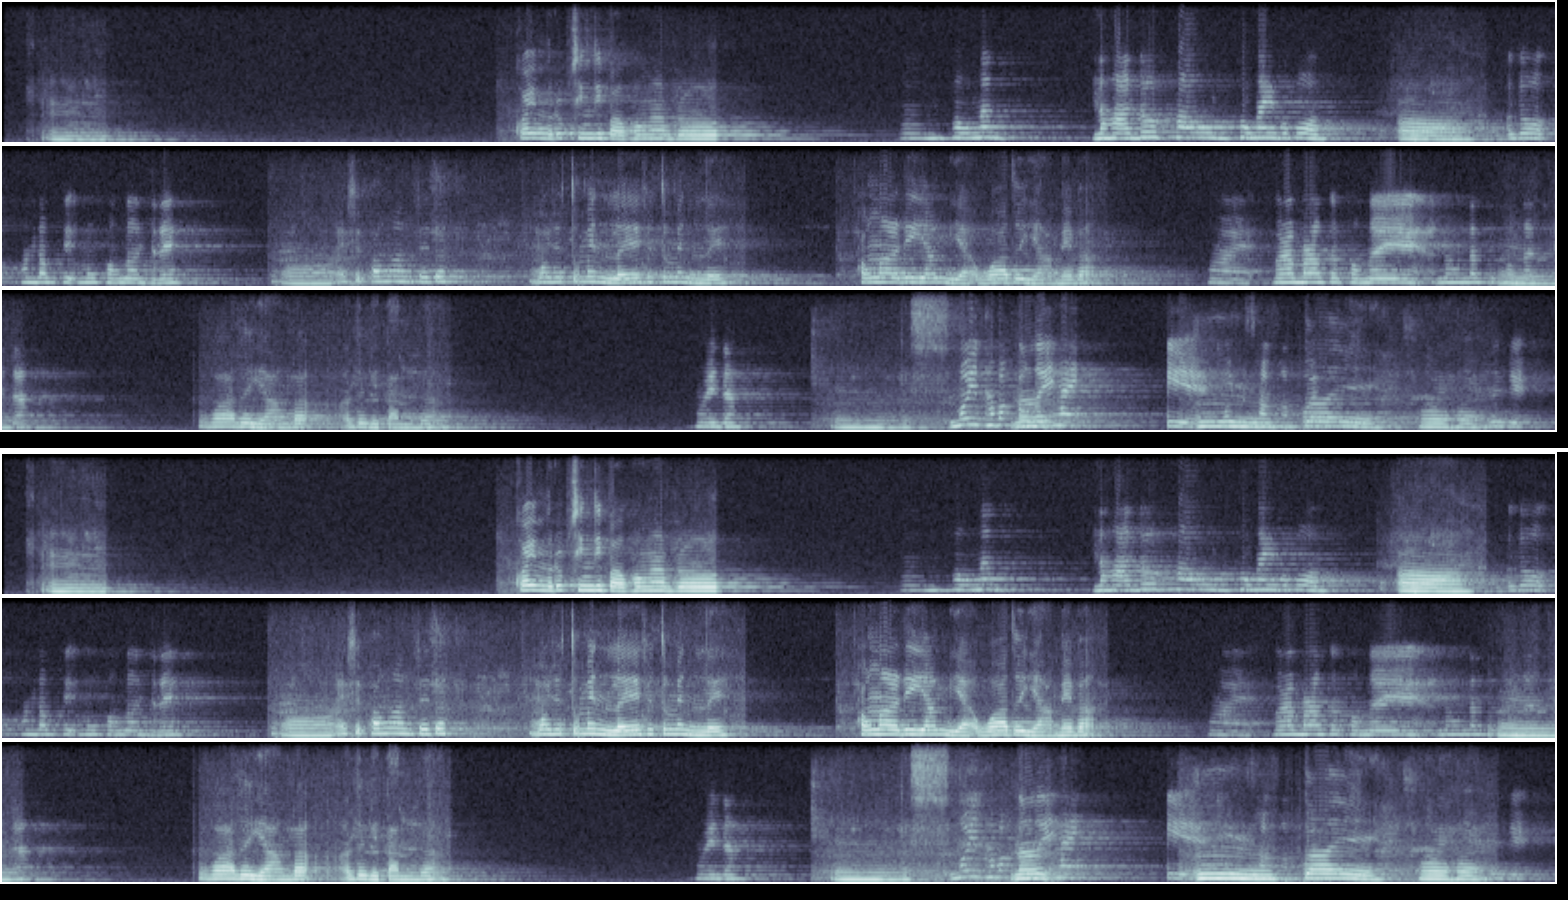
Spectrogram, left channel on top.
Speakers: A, on the right (about 75°); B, on the left (about 60°).
A: ꯎꯝ ꯈꯣꯏ ꯃꯔꯨꯞꯁꯤꯡꯗꯤ ꯄꯥꯎ ꯐꯥꯎꯅꯕ꯭ꯔꯣ
B: ꯎꯝ ꯍꯉ ꯅꯍꯥꯟꯗꯣ ꯍꯥꯎ ꯍꯥꯎꯅꯥꯏꯔꯤꯕ ꯀꯣ
A: ꯑꯣ
B: ꯑꯗꯣ ꯍꯟꯗꯛꯇꯤ ꯑꯃꯨꯛ ꯐꯥꯎꯅꯗ꯭ꯔꯦ
A: ꯑꯣ ꯑꯩꯁꯨ ꯈꯥꯎꯉꯗ ꯃꯣꯏꯁꯨ ꯇꯨꯃꯤꯟꯅꯥ ꯂꯩꯥꯏꯌꯦ ꯑꯩꯁꯨ ꯇꯨꯃꯤꯟꯅꯥ ꯂꯩꯌꯦ꯫
B: <inaudible>
A: ꯐꯥꯎꯅꯔꯗꯤ ꯌꯥꯝ ꯋꯥꯗꯣ ꯌꯥꯝꯃꯦꯕ
B: ꯍꯣꯏ ꯃꯔꯛ ꯃꯔꯛꯇ ꯐꯥꯎꯅꯩꯌꯦ ꯫ ꯍ ꯐꯥꯎꯅꯆꯦꯗ
A: ꯎꯝ ꯋꯥꯗꯣ ꯌꯥꯝꯕ ꯑꯗꯨꯒꯤ ꯇꯟꯕꯥ
B: ꯎꯝ ꯍꯣꯏꯗ
A: ꯎꯝ ꯑꯁ
B: ꯃꯣꯏ ꯊꯕꯛ
A: ꯅꯪ
B: ꯇꯧꯅꯩ ꯍꯥꯏ ꯑꯦ
A: ꯎꯝ
B: ꯃꯣꯏꯁꯨ ꯁꯪꯉꯝꯃꯣꯏ
A: ꯇꯥꯏꯌꯦ ꯍꯣꯏ ꯍꯣꯏ
B: ꯑꯗꯨꯒꯤ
